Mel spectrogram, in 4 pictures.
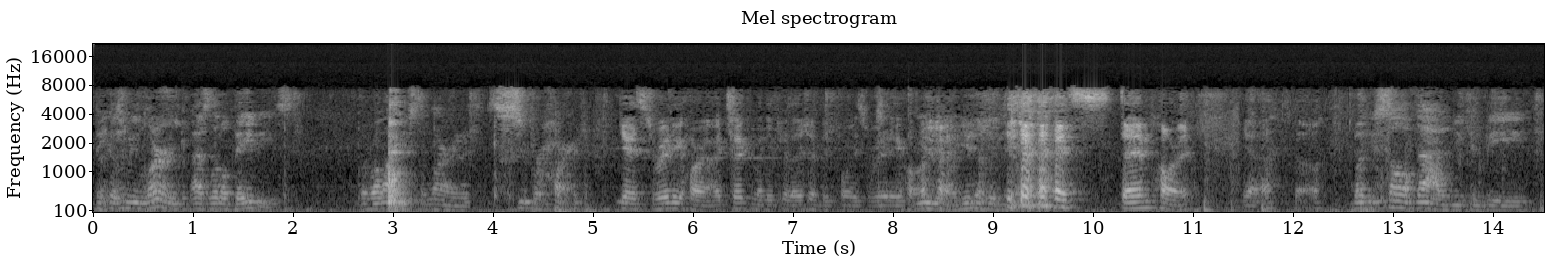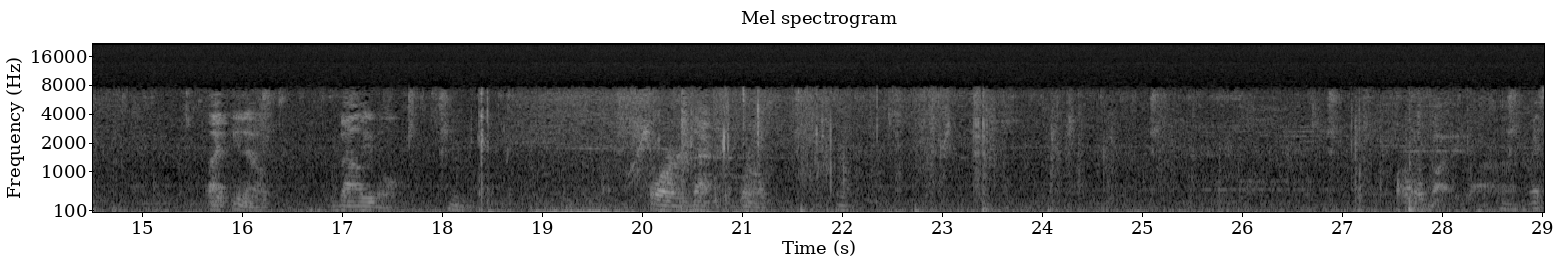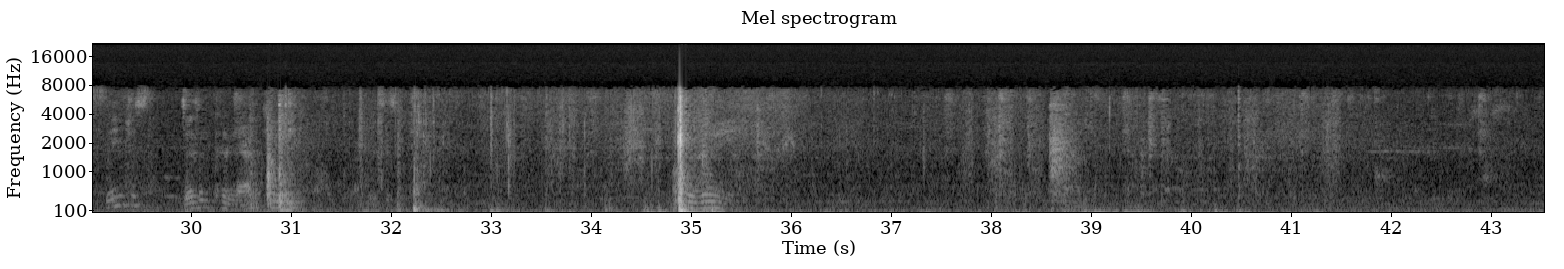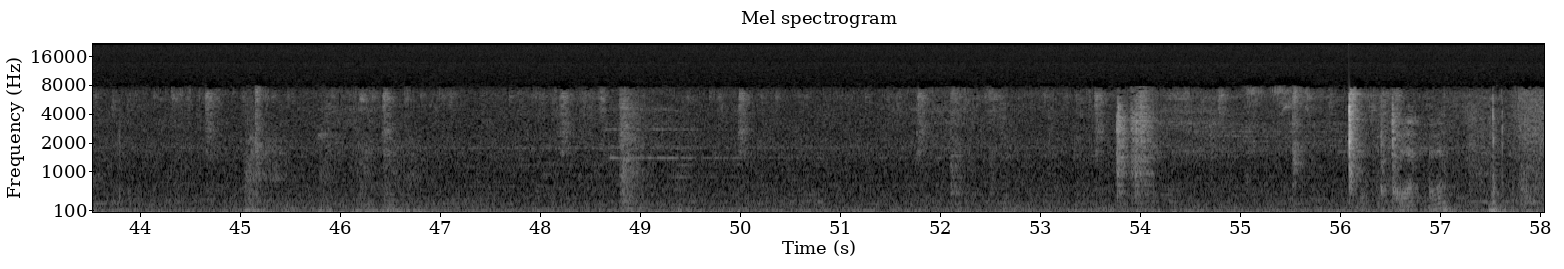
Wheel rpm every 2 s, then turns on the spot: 0, 0, 0, 0, 0, 0, 0, 0, 0, 0, 0, 0, 0, 0, 0, 0, 0, 0, 0, 0, 0, 0, 0, 0, 0, 0, 0, 0, 0.
none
